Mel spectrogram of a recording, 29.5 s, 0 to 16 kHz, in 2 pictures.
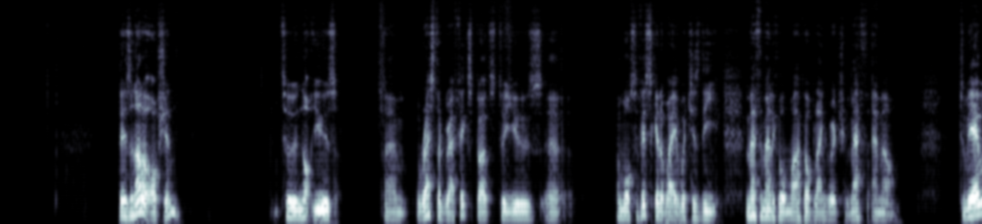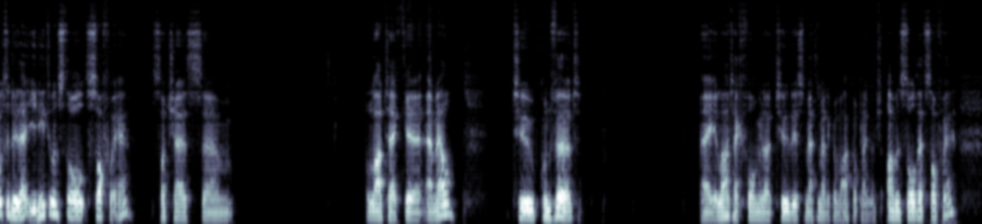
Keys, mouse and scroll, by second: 3.7 Down.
